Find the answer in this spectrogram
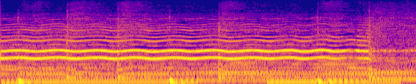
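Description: A female singer holding one long high note with wide, even vibrato over a ballad's instrumental backing, the note ending near the end.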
